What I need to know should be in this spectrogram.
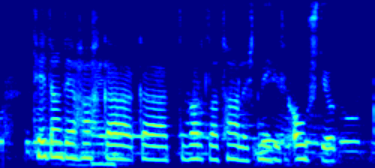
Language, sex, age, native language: Icelandic, male, 13, Icelandic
